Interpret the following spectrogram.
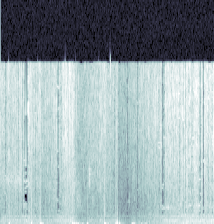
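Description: Irregular low thuds and bumps of a microphone being handled, over a steady low hum from the sound system.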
